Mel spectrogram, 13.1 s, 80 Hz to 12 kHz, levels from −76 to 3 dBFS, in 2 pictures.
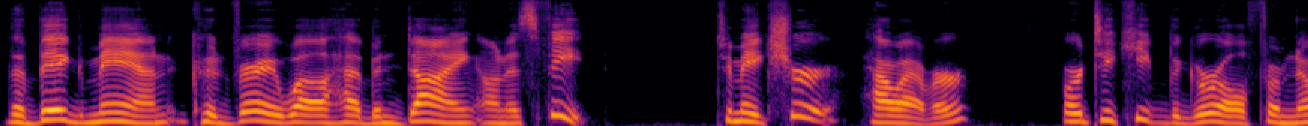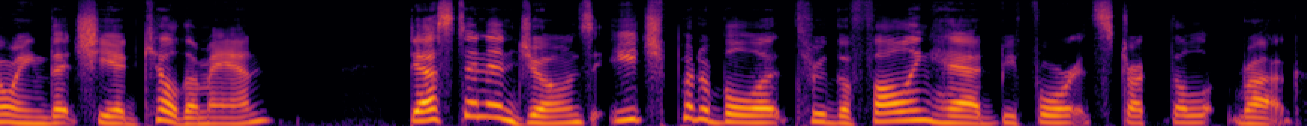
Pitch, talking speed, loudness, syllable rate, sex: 200 Hz, 195 wpm, -19 LUFS, 5.2 syllables/s, female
